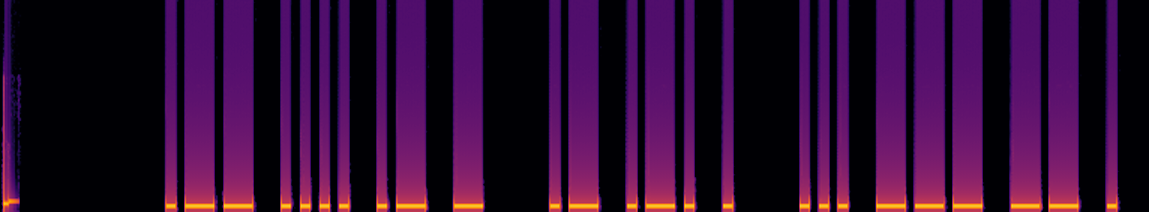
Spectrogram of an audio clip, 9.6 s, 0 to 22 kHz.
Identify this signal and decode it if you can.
Morse code, heard as a keyed tone, about 15 wpm, 700 Hz. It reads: WHAT ARE SOME
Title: Sets of 5 Words Encore 15wpm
